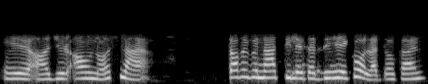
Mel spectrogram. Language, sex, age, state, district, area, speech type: Nepali, female, 18-30, West Bengal, Jalpaiguri, rural, conversation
